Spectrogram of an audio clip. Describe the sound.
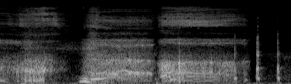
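A voice imitates loud, heavy mouth breathing of a greasy, sweaty person: a few long, ragged, noisy breaths, then a couple of short, sharp gasps at the end.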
